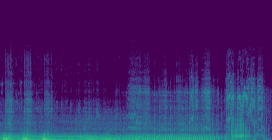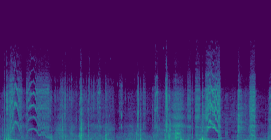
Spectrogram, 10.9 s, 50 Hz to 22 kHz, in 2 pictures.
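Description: Valenti RME 50cc two-stroke dirt-bike engine running, its pitch rising and falling. It drops away about four seconds in, leaving scattered clicks and a few short high squeaks.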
